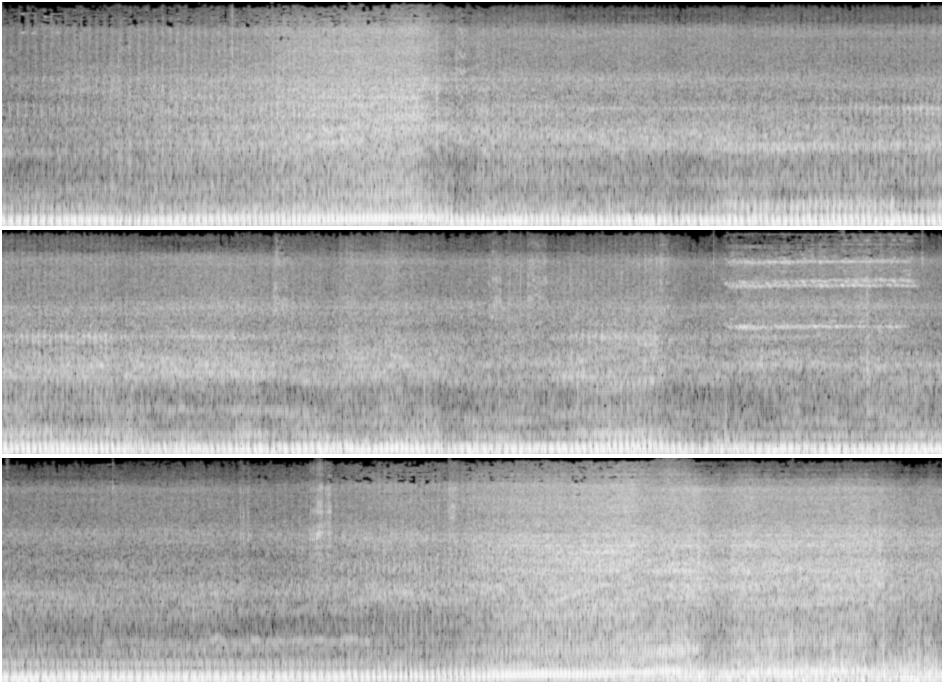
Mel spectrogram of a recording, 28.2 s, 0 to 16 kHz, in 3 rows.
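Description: Suzuki Intruder VS800's 45-degree V-twin engine running while riding: it accelerates with rising pitch a couple of seconds in, holds a steady cruise, then accelerates again with rising pitch near the end.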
